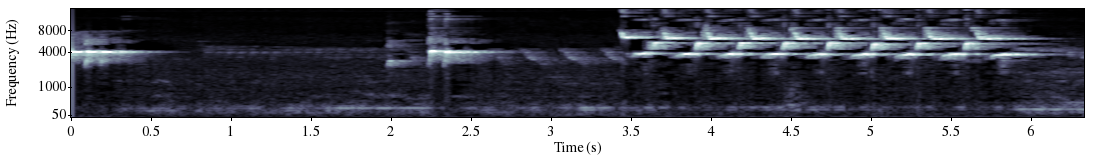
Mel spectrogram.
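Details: Hybrid misto training song for fledglings: clear whistled notes and a short chirp, then a long, regular string of repeated rolling notes, several per second.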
